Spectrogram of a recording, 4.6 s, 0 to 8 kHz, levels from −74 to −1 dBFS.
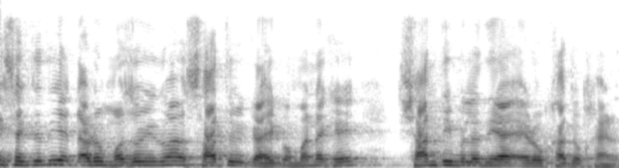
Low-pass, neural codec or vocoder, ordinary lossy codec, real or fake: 7.2 kHz; none; none; real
